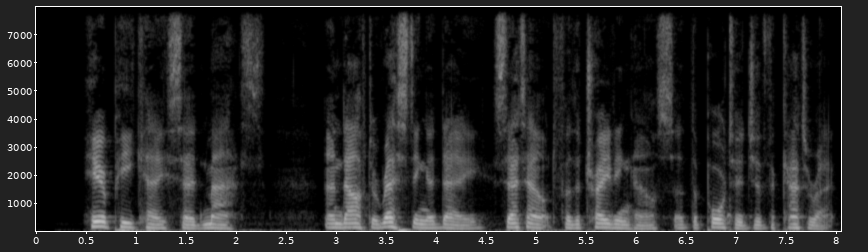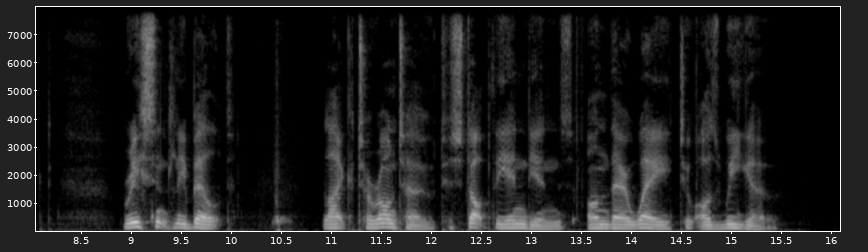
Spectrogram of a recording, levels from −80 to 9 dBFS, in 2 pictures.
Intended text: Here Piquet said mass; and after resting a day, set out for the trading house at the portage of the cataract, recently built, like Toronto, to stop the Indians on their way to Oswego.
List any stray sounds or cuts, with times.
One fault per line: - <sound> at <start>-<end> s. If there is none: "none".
- whoosh at 10.4-10.6 s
